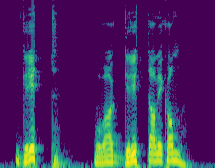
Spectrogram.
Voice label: "grytt", Numedalsmål

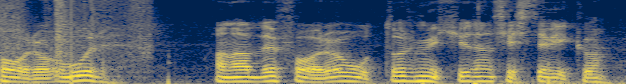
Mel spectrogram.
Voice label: "fårå or", Numedalsmål; Han hadde fårå otor mykkjy den siste viko.

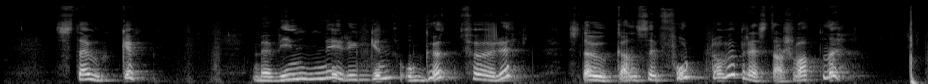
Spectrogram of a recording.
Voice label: stauke, Numedalsmål; Eksempel på bruk Mæ vinden i ryggen o gøtt føre, stauka'n se fort åver PrestdaLsvatne'.

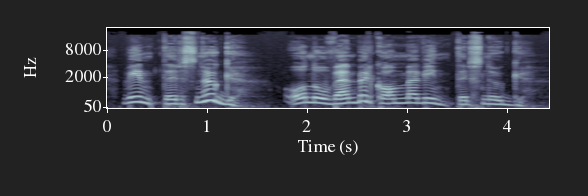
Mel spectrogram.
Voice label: "vintersnugg", Numedalsmål; Å november kåmm me vintersnugg

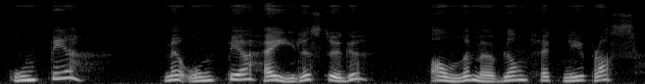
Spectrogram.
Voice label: "ompie", Numedalsmål; Verb; Veggli

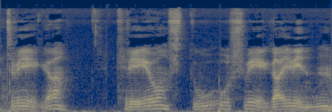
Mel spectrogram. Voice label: svega, Numedalsmål; Verb

